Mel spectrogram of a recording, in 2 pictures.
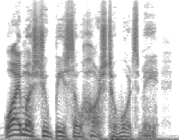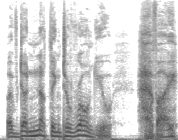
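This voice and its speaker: An actor playing an earnest, naive god of life in a fantasy audio drama, pleading gently with his brother. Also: fairly low pitch, a little slow, vocal fry, breathy edge, exaggerated voice. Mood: pleading, defiant.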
